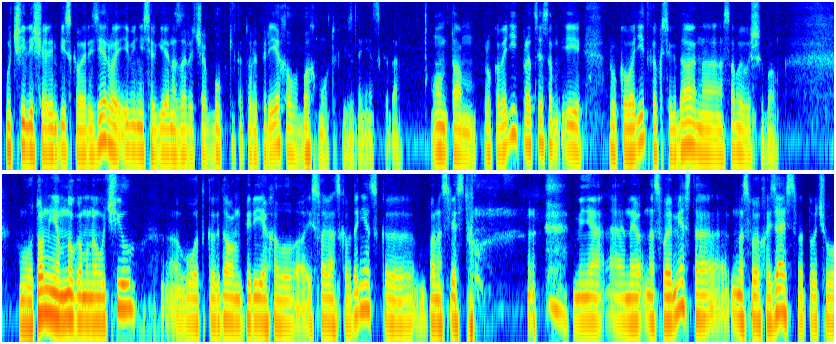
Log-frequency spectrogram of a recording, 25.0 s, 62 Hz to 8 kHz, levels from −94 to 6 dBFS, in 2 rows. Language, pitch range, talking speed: Ukrainian, 105-130 Hz, 120 wpm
